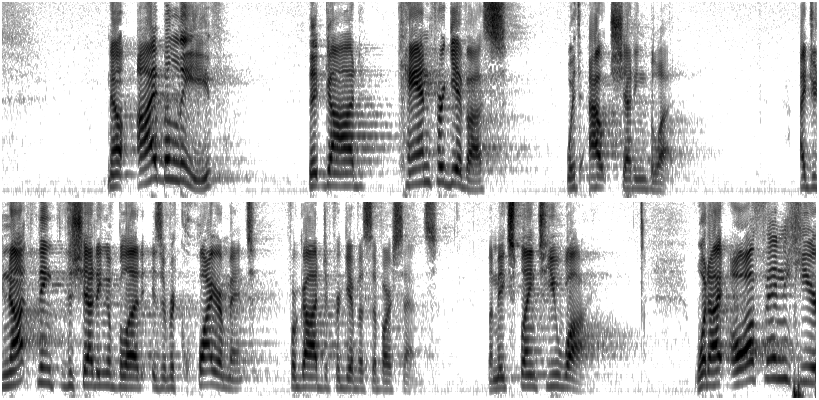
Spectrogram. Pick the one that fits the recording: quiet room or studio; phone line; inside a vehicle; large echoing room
large echoing room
